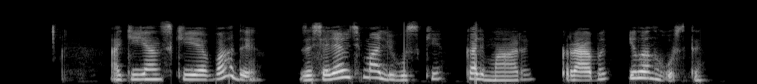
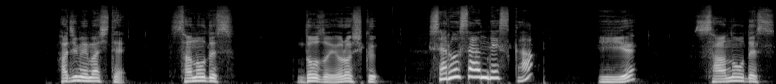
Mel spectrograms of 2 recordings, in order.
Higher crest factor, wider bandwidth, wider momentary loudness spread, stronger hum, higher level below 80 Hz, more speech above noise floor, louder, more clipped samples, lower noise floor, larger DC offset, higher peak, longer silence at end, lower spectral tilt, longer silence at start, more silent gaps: about the same, 18 dB vs 14 dB; second, 7.8 kHz vs 16 kHz; about the same, 15 LU vs 16 LU; neither; about the same, -60 dBFS vs -56 dBFS; second, 33 dB vs 52 dB; second, -19 LUFS vs -16 LUFS; neither; second, -51 dBFS vs -68 dBFS; neither; about the same, -2 dBFS vs -2 dBFS; first, 0.55 s vs 0.05 s; second, -4.5 dB/octave vs -6 dB/octave; first, 1.1 s vs 0.6 s; neither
